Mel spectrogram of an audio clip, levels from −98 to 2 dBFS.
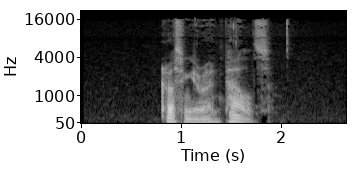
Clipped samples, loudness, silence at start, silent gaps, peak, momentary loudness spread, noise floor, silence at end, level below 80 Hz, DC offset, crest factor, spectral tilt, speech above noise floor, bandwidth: under 0.1%; -25 LUFS; 0.8 s; none; -2 dBFS; 17 LU; -70 dBFS; 0.75 s; -52 dBFS; under 0.1%; 24 dB; -5 dB/octave; 46 dB; 16.5 kHz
